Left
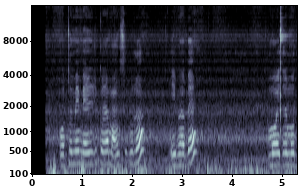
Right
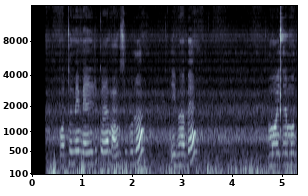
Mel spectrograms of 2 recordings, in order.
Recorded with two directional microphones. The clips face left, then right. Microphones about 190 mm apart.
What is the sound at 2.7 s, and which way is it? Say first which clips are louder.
Speech: left 3 dB; 30° left (ahead or behind).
